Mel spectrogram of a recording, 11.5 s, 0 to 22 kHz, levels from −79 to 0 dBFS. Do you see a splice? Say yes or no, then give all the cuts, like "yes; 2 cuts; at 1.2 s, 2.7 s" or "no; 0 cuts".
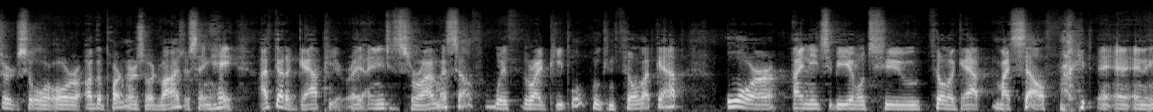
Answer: no; 0 cuts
